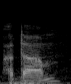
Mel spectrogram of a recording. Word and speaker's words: Adam: So a word like we had before, the example word I used, Adam, it's the last syllable, Dam, that is accented.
